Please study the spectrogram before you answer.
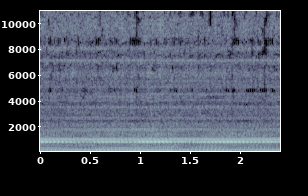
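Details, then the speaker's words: Rescued vintage McColl repulsion-start electric motor, temporarily wired up, running on induction: smooth, constant mid-pitched hum with no knocking or scraping; sounds as it should, normal running. "that's how it should sound"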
